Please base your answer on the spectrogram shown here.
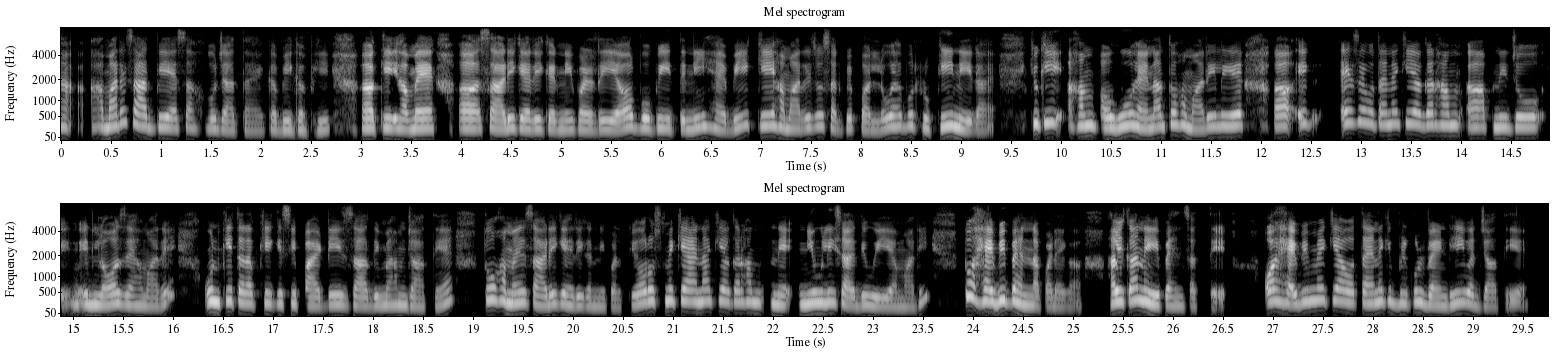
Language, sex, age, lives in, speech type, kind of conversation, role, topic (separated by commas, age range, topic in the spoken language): Hindi, female, 20-24, India, conversation, podcast, guest, Festival ya shaadi mein apna unique look kaise plan karte ho?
